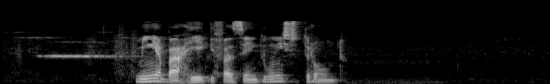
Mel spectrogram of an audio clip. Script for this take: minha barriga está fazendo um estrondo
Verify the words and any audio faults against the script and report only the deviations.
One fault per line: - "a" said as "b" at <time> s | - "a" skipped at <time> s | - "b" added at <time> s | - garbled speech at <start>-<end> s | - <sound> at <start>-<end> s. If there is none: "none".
- "está" skipped at 2.1 s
